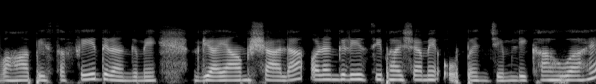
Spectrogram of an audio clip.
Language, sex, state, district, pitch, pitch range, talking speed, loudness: Hindi, female, Bihar, Gopalganj, 200 Hz, 190-215 Hz, 150 wpm, -19 LUFS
